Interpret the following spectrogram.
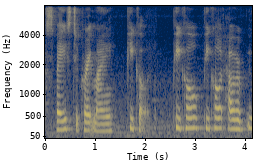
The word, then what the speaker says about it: picot: space to create my Piko Piko Piko it however you want to say it I think it's a French word is picot the T is silent so you'll create your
